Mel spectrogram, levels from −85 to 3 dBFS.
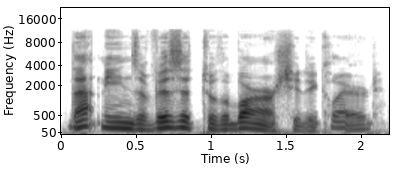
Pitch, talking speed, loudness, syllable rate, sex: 120 Hz, 245 wpm, -18 LUFS, 5.7 syllables/s, male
